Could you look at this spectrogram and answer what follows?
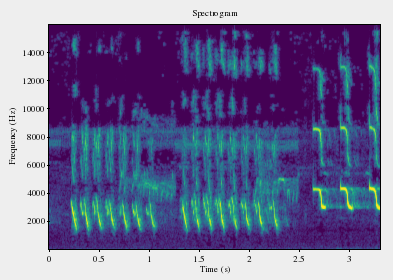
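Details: Myna sound used to lure birds into traps: two quick bursts of sharp, evenly spaced chattering notes, roughly eight per burst, followed by thin, high, level whistled notes with a quick upward flick.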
